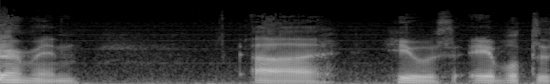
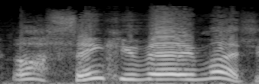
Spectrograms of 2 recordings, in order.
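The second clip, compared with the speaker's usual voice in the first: much higher, louder mock German voice; German accent; 7 dB louder than usual. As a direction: chirp it in a hammy German accent. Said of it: "German-accent joke retold".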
